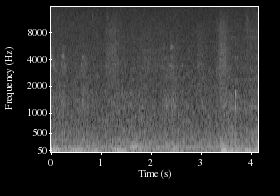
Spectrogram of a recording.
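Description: A young woman sniffs a small bottle.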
